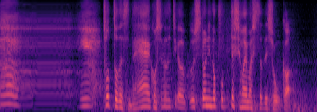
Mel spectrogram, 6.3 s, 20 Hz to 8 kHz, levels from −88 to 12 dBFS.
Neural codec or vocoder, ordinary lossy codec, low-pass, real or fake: codec, 16 kHz, about 1 kbps, DyCAST, with the encoder's durations; none; none; fake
